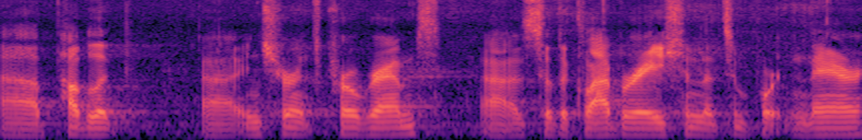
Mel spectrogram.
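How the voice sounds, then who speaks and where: Talking at a very fast pace, a man with a Canadian accent uses a fairly low pitch. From Canada, Vancouver. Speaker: international insurance standards official. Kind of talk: interview on stage. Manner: many fillers (um, uh).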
